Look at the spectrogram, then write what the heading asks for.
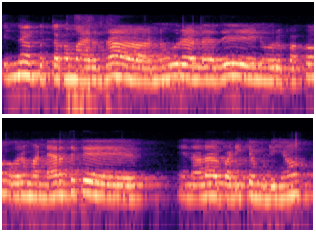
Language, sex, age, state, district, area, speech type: Tamil, female, 30-45, Tamil Nadu, Tiruchirappalli, rural, spontaneous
